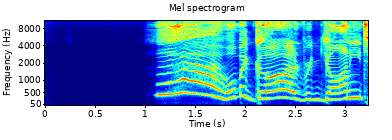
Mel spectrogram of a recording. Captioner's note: yawning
